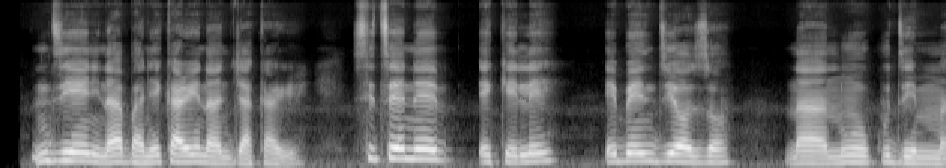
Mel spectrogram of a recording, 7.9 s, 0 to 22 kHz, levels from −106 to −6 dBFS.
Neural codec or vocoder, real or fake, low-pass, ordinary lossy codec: none; real; none; none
